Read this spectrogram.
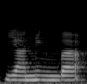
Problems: low volume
